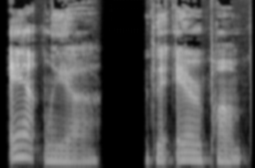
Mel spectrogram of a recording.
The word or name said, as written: Antlia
